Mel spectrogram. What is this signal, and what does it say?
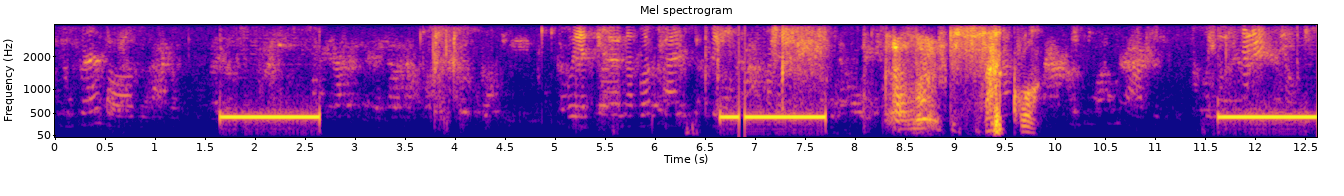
Ringback tone (Europe, 425 Hz), with speech.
